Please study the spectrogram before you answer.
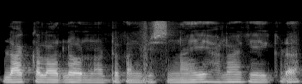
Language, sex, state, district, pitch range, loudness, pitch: Telugu, male, Andhra Pradesh, Sri Satya Sai, 105-110 Hz, -20 LUFS, 110 Hz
